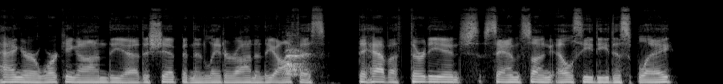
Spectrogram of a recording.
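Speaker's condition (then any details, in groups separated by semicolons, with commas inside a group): No condition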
